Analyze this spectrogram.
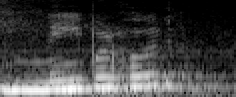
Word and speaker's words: neighborhood: Did you notice how I pronounced neighborhood? Neighborhood has a combination of EI, but I have pronounced it with a long a sound as neighborhood.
